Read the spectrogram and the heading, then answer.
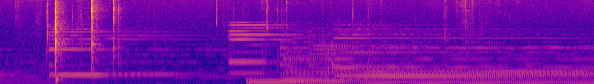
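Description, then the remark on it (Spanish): A quick sip of water: a couple of small wet clicks and a soft swallow, then a steady low hum lingers in the quiet background. “Pero, ay, agua.”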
